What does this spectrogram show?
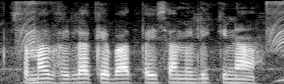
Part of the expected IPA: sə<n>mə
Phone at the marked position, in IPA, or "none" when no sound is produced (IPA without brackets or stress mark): none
